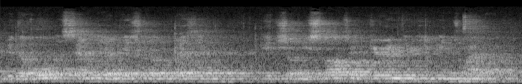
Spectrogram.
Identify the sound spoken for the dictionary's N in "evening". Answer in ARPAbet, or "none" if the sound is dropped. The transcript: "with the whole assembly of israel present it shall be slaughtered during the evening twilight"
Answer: none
